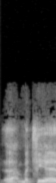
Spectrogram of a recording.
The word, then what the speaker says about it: Matija: So I figured Matija it is. It gets the J. But yeah, that's how you pronounce it.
